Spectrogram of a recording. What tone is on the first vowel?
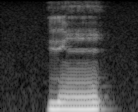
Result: high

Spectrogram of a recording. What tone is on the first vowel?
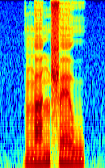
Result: rising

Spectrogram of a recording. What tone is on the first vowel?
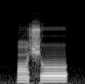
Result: low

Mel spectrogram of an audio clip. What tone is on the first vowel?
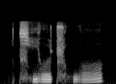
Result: rising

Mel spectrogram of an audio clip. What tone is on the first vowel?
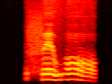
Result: high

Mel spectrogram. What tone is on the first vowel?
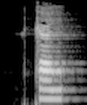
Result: high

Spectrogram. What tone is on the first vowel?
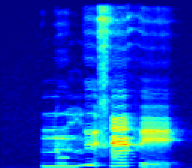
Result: low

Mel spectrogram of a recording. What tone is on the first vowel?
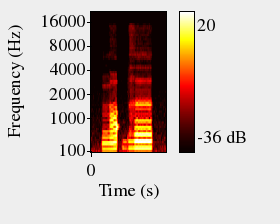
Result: rising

